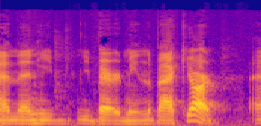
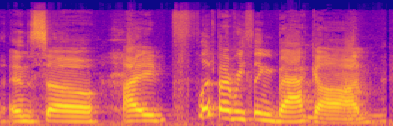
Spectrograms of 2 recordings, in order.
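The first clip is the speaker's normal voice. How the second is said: ordinary talk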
